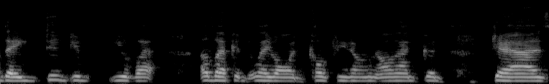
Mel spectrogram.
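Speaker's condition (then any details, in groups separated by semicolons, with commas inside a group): Cerebral palsy, mixed, moderate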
